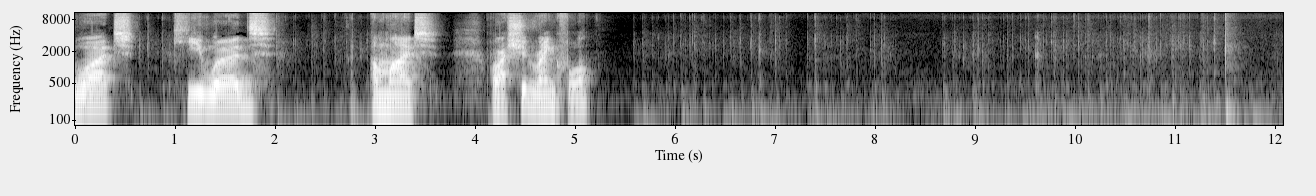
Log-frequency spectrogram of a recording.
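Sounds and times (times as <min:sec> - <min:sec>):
faint computer keyboard typing: 0:00.6 - 0:01.2, 0:01.8 - 0:03.0, 0:05.1 - 0:11.8.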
